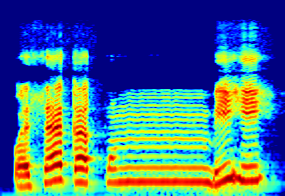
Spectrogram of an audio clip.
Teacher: मीम को हम छुपा रहे हैं नाक में, क्योंकि फॉलोड बाय ब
